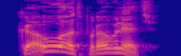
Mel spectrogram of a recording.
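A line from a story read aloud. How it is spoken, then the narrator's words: Sad smirk. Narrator (Russian): печально усмехнулся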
